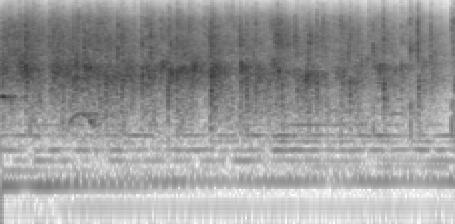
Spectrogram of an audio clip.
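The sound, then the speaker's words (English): An audience at a church service applauds steadily for several seconds for people who have just prayed to give their lives to Jesus, a dense wash of many hands clapping at an even, sustained loudness over a low hum, with no one speaking. “Can we give those people just a round of applause real quick?”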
